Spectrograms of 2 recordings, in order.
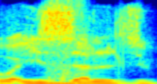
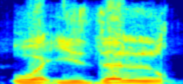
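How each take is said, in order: First: The consonant sounds like a 'z'. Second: The consonant is a soft 'th' sound. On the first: The speaker calls it wrong. "jangan dibaca wa idzal" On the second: The speaker calls it right. "zal itu di ujung lidah"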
